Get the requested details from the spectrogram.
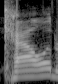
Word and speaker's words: Khaled: Can I get DJ Khaled, rhymes with salad? – And 4 bars.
